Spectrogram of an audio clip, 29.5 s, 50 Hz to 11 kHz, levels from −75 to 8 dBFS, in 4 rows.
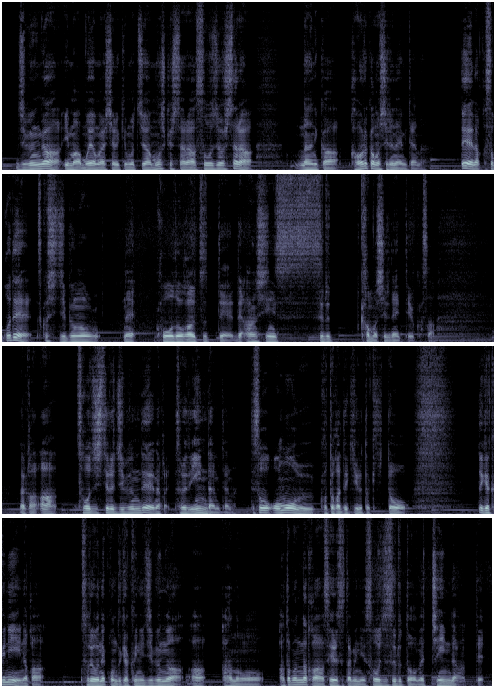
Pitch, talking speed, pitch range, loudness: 115 Hz, 330 characters per minute, 100-130 Hz, -23 LUFS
